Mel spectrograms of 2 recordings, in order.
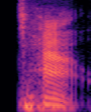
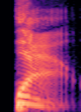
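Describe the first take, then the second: First: The word begins with a hard T sound. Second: The word begins with a D sound. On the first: The speaker calls it wrong. "the way they keep saying Tao" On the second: The speaker calls it right. "It's actually pronounced Dao"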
